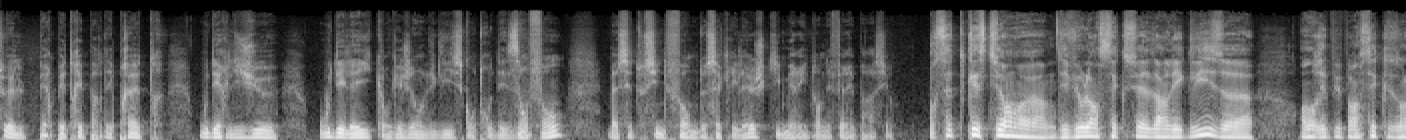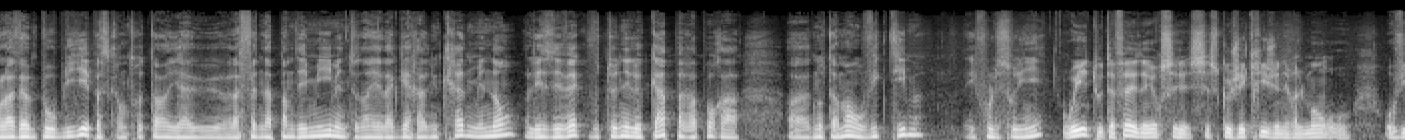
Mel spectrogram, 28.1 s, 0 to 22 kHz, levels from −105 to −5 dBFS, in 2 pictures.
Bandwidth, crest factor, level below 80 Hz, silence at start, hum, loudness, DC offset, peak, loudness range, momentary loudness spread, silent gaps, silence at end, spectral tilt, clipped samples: 16 kHz; 18 dB; -42 dBFS; 0 s; none; -19 LUFS; under 0.1%; 0 dBFS; 7 LU; 12 LU; none; 0 s; -6.5 dB/octave; under 0.1%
